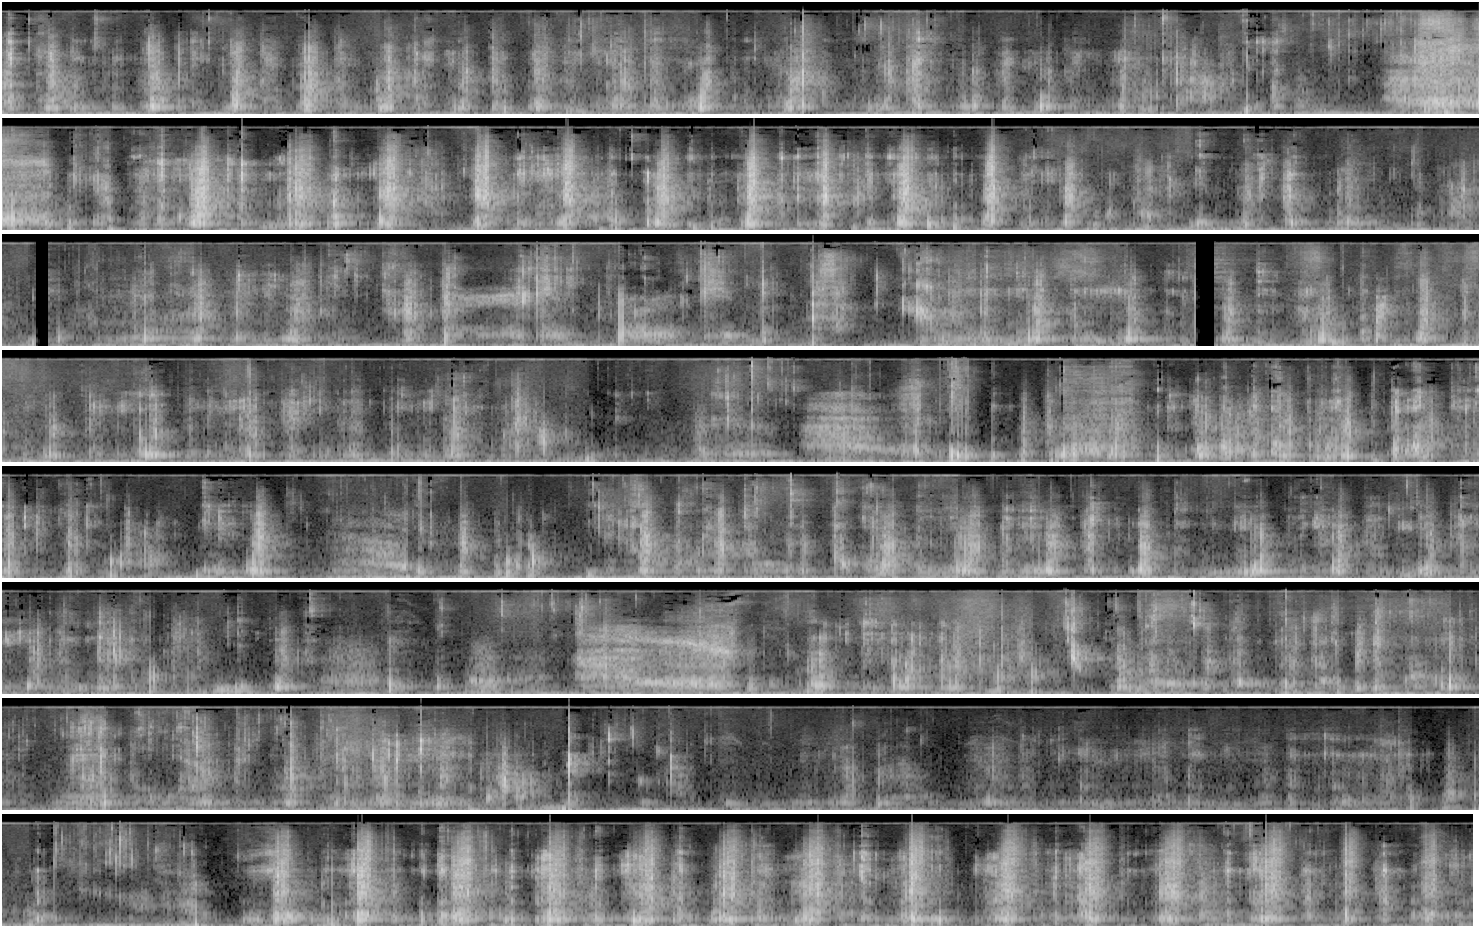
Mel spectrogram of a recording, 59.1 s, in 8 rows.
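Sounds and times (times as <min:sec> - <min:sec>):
slurping noodles: 0:00.0 - 0:25.0, 0:25.6 - 0:47.2
wet chewing: 0:00.0 - 0:59.0.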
